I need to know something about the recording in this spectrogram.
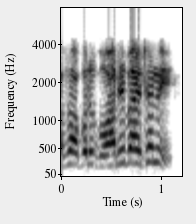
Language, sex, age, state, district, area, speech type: Assamese, male, 30-45, Assam, Sivasagar, rural, conversation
